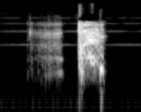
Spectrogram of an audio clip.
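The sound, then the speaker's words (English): A softer throat-clearing rasp is followed by one louder, sharp cough, two brief bursts in quick succession with nothing else around them. “the cough.”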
